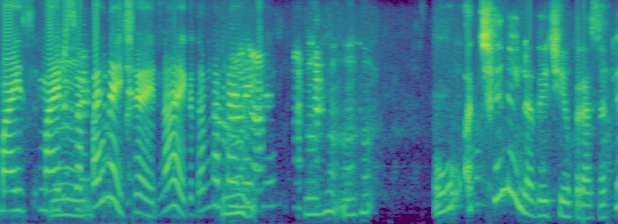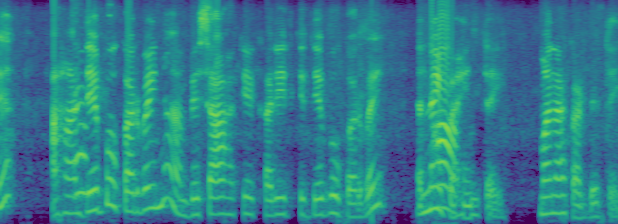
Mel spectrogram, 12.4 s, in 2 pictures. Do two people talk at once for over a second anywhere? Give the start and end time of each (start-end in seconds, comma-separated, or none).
none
